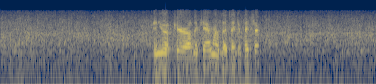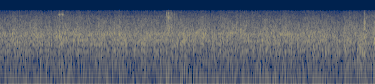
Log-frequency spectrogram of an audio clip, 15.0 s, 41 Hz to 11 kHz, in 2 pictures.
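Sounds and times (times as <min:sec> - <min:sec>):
recorder background hiss: 0:00.0 - 0:15.0.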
